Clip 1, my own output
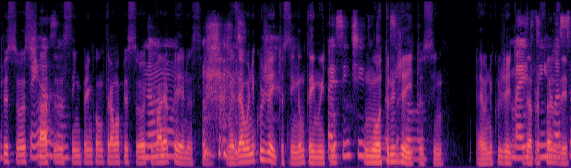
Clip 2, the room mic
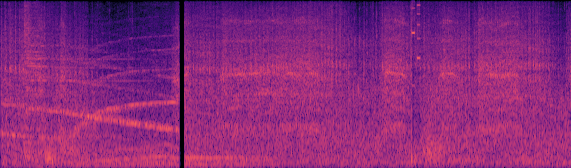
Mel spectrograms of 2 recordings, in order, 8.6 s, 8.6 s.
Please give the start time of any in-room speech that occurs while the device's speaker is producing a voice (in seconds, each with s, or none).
none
